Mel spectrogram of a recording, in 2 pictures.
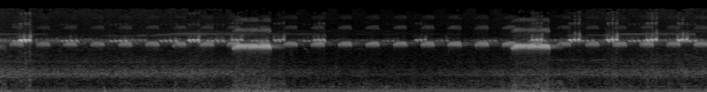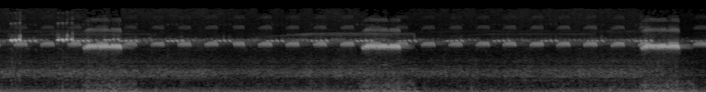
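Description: A cricket trills steadily on a high, thin note, broken by louder chirp bursts about every three seconds.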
